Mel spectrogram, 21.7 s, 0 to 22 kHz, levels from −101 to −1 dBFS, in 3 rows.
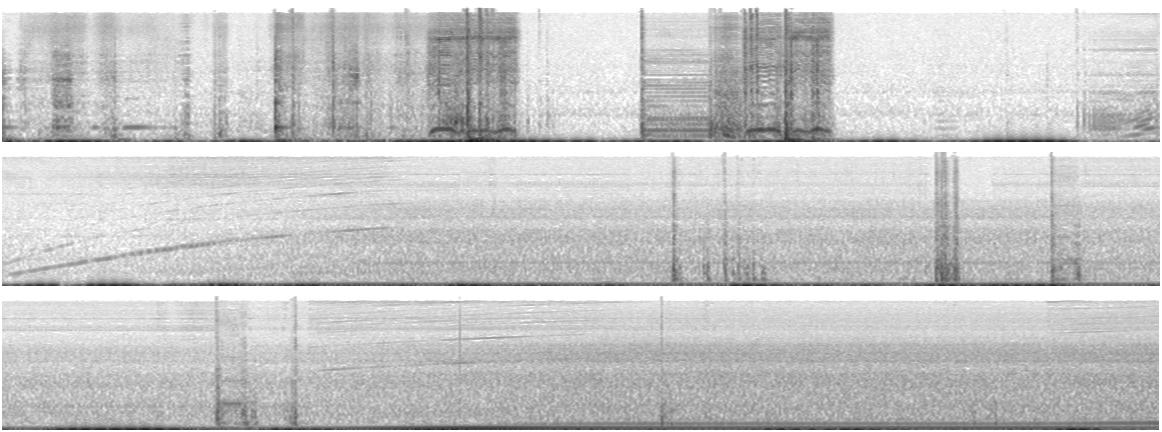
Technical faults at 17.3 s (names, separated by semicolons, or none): bit error spike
